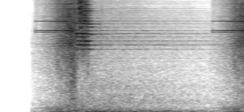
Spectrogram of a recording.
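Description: Logo-intro whoosh sound effect: silence, then about a third of a second in a swish swells up and fades, over a low rumbling bass that carries on.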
